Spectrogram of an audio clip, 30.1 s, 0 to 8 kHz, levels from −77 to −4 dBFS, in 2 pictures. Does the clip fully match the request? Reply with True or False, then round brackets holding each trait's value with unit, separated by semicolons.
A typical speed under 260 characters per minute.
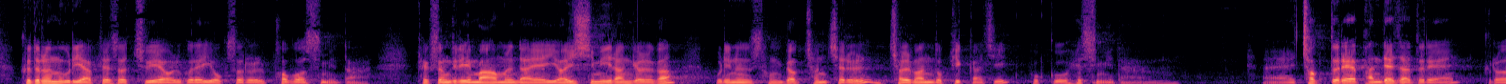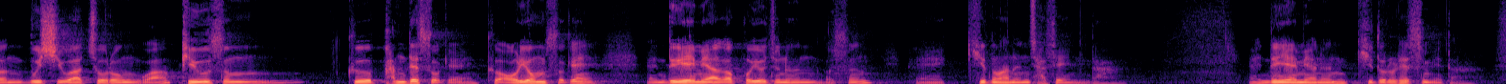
True (240 characters per minute)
